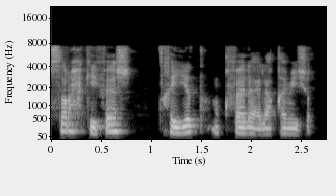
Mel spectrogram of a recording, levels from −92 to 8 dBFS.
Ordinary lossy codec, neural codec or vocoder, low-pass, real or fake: none; none; 7.2 kHz; real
